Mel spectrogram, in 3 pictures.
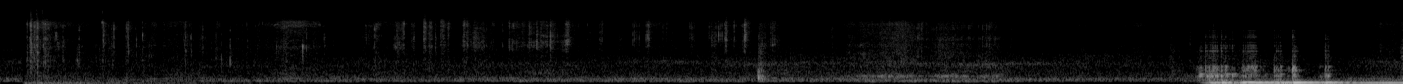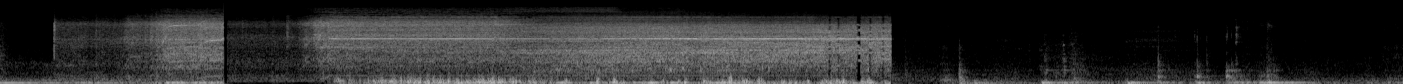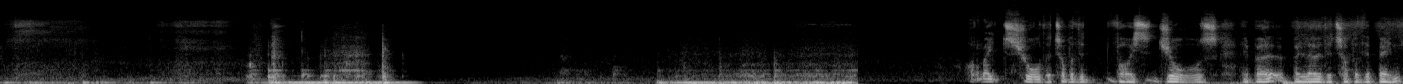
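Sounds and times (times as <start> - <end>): power drill boring into wood: 14.6 - 16.3, 17.0 - 23.0.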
